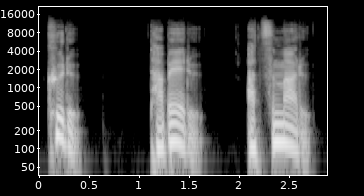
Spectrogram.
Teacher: But for verbs, you don't have to worry about these patterns because in the downstep type verbs, the accent falls on the second to the last mora. For example, 来る、食べる、集まる. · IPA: [kuꜜru] [tabeꜜru] [atsumaꜜru]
